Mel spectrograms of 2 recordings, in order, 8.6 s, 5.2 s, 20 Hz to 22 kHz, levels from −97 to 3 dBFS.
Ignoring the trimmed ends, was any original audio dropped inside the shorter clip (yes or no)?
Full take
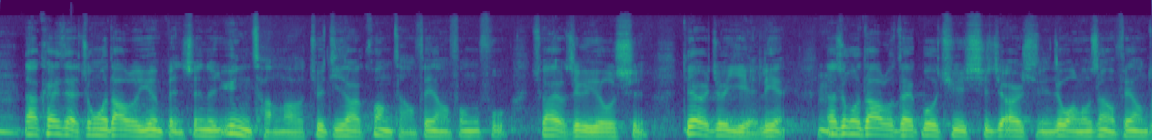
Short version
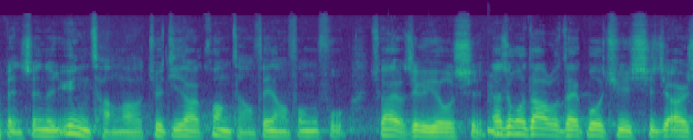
yes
